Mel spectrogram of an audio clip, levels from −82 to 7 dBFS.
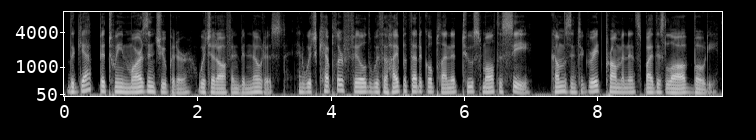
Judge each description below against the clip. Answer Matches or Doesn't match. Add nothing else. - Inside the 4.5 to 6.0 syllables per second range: Matches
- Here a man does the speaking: Matches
